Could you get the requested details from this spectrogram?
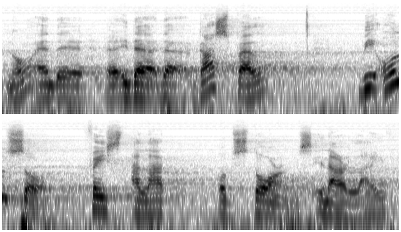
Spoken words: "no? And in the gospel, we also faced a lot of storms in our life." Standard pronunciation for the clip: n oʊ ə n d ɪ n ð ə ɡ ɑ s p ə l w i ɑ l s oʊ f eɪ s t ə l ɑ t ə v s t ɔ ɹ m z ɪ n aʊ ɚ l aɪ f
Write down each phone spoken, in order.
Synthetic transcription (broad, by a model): n oʊ ə n d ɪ n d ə ɡ ɑ s p ə l w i ɑ l s oʊ f eɪ s t ə l ɑ t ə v s t ɔ ɹ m s ɪ n aʊ ɚ l aɪ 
